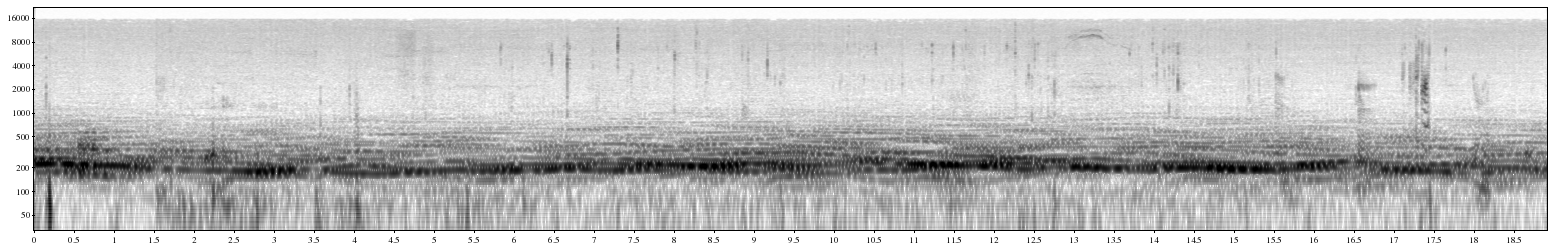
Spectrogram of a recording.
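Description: A low sustained drone that wavers slightly in pitch and gently swells and fades, with a few faint clicks over it.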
